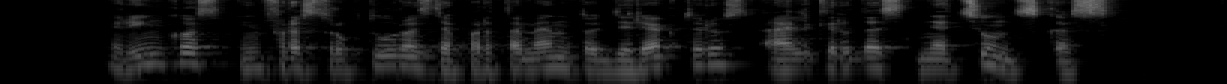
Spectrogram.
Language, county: Lithuanian, Vilnius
